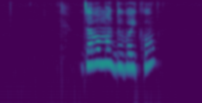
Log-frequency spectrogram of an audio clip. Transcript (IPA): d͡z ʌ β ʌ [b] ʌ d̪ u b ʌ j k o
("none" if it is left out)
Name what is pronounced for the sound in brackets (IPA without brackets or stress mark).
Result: m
